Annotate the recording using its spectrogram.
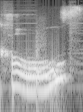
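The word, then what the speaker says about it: Cowles: much it is pronounced kohl's uh george cole was a an early land owner developer out in the east county area so holes mountain like the department store and back by popular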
